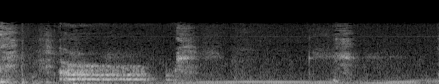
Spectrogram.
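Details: Patterdale Terrier reacting to the postman with a low rumbling growl and a short whine, otherwise quiet indoor background.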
